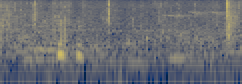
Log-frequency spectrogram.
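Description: Faint, brief voices of people talking in the background, a few short syllables about half a second in, over quiet outdoor ambience.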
